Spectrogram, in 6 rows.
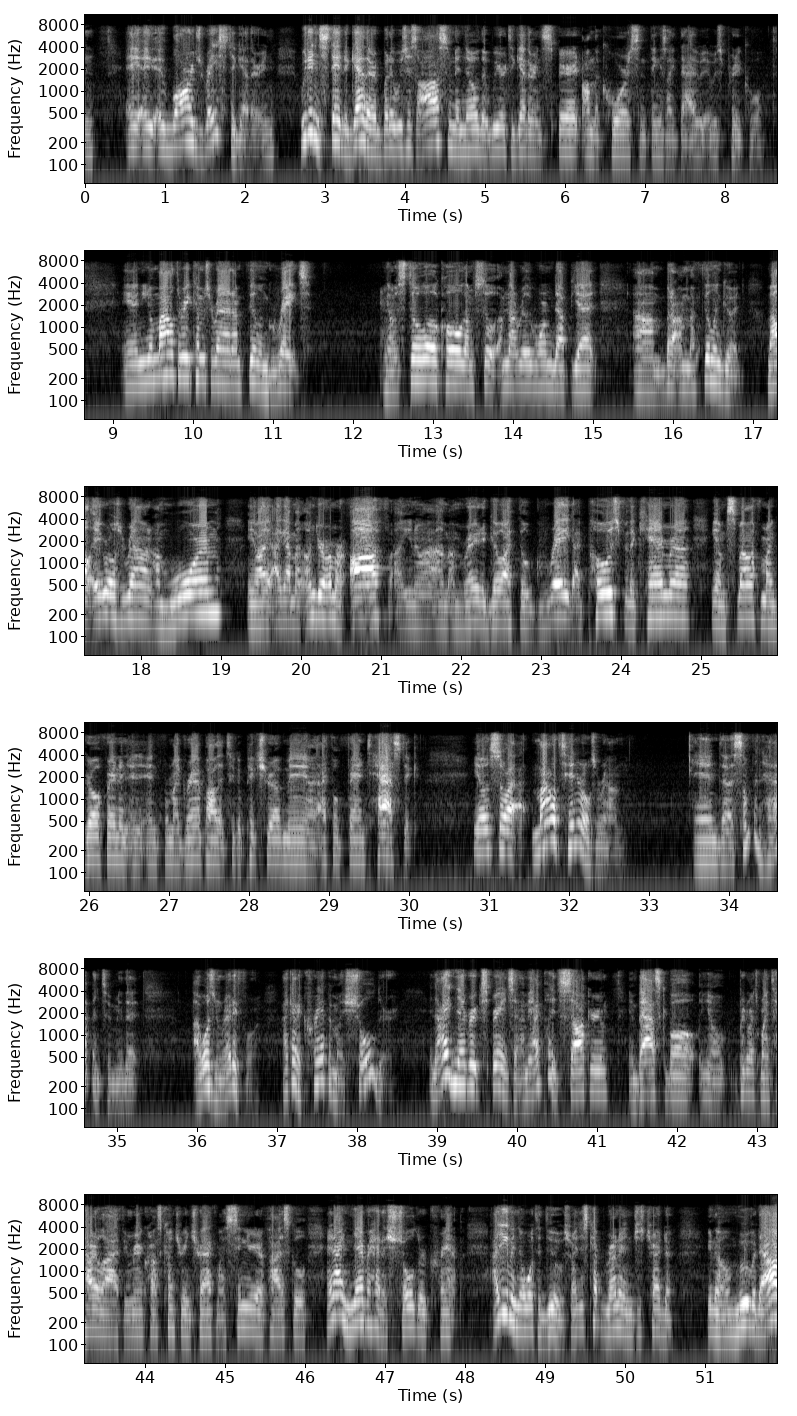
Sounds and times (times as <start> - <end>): Speech: 0.0 - 8.5, 9.1 - 11.6, 12.3 - 30.2, 30.8 - 32.8, 33.5 - 51.9
Inside, small room: 0.0 - 51.9.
